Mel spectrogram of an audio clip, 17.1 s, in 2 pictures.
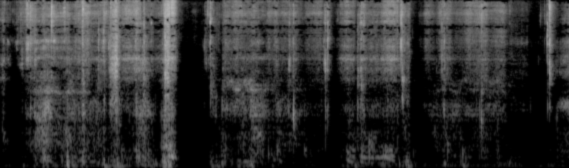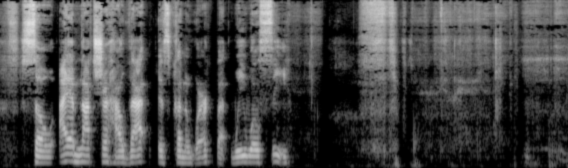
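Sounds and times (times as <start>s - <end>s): person chewing noodles: 0.0s - 8.9s, 12.9s - 17.0s.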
